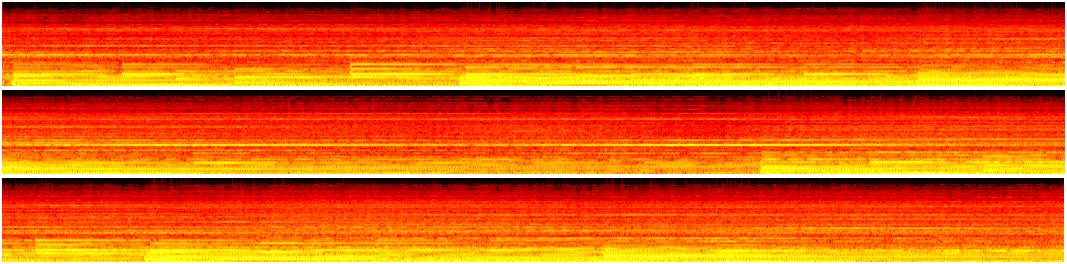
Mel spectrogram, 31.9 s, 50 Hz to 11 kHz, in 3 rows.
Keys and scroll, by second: 18.0 ctrl+z.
